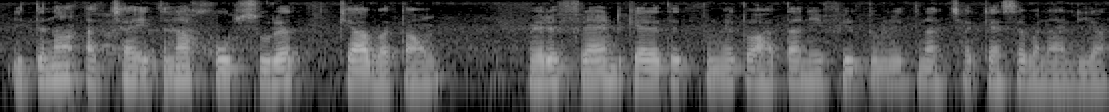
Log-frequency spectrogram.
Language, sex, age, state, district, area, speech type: Urdu, male, 18-30, Delhi, Central Delhi, urban, spontaneous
